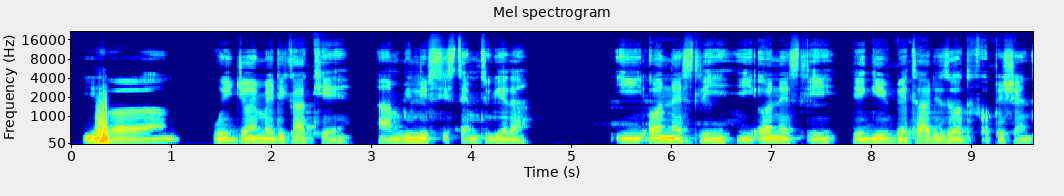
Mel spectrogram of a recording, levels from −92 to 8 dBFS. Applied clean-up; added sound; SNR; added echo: none; none; none; none.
